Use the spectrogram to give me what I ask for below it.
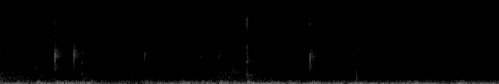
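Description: Typing on a computer keyboard: many quick, faint, irregular key clicks at a steady pace, with no voices.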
